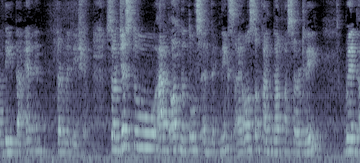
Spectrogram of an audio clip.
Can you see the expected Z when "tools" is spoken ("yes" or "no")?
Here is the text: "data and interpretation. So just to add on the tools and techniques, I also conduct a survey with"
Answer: no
